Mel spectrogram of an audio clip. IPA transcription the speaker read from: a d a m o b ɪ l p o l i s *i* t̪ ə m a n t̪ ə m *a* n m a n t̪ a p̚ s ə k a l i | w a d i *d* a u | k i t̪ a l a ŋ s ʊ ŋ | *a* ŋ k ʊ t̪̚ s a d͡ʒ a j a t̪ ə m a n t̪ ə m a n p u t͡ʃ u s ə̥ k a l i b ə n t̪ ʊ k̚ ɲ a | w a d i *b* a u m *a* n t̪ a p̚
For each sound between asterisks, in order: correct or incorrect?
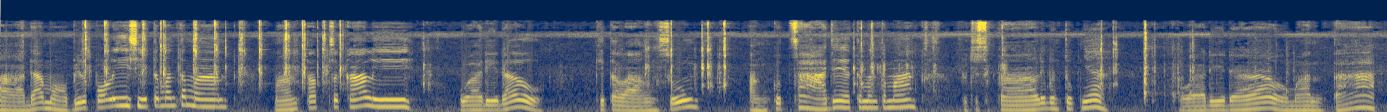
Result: correct, correct, correct, correct, incorrect, correct

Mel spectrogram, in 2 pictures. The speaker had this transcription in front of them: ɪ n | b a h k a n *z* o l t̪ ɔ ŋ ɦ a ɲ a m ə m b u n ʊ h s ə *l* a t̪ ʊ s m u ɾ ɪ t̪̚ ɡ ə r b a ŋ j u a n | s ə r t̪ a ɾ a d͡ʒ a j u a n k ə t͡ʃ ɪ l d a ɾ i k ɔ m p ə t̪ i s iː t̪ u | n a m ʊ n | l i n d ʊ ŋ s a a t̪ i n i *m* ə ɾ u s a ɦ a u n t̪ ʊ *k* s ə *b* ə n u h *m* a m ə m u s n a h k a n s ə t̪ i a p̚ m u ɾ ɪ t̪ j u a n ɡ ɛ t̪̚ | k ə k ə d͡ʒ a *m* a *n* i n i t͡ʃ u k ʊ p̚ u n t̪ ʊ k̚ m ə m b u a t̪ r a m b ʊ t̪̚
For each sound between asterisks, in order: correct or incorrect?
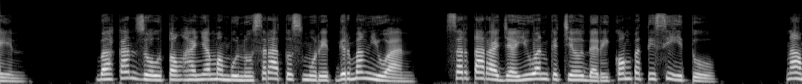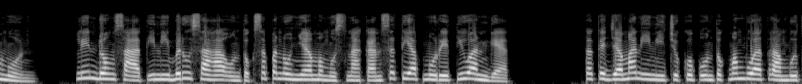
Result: correct, incorrect, incorrect, correct, incorrect, incorrect, correct, correct

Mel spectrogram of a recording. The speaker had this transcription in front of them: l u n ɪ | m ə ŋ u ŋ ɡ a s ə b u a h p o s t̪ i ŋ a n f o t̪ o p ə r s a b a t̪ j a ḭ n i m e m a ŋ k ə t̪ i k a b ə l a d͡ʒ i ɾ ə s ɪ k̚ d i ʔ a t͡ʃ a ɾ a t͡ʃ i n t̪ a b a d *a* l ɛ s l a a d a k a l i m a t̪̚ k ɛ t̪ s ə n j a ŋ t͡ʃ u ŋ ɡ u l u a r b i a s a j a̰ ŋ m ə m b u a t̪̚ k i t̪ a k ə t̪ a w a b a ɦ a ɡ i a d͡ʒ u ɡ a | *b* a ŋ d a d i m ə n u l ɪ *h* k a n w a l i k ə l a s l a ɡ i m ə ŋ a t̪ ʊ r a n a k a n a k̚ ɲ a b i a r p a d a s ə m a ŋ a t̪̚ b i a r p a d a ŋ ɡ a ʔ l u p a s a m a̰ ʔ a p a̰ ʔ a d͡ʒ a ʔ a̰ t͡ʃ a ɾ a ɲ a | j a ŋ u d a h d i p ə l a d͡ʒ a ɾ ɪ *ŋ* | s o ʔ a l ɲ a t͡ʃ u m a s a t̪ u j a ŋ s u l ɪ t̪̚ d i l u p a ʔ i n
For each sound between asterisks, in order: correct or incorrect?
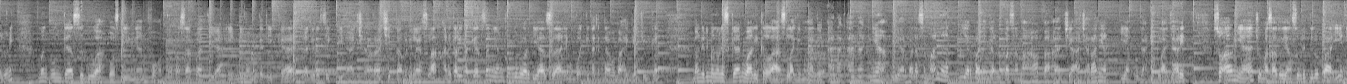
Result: incorrect, correct, incorrect, incorrect

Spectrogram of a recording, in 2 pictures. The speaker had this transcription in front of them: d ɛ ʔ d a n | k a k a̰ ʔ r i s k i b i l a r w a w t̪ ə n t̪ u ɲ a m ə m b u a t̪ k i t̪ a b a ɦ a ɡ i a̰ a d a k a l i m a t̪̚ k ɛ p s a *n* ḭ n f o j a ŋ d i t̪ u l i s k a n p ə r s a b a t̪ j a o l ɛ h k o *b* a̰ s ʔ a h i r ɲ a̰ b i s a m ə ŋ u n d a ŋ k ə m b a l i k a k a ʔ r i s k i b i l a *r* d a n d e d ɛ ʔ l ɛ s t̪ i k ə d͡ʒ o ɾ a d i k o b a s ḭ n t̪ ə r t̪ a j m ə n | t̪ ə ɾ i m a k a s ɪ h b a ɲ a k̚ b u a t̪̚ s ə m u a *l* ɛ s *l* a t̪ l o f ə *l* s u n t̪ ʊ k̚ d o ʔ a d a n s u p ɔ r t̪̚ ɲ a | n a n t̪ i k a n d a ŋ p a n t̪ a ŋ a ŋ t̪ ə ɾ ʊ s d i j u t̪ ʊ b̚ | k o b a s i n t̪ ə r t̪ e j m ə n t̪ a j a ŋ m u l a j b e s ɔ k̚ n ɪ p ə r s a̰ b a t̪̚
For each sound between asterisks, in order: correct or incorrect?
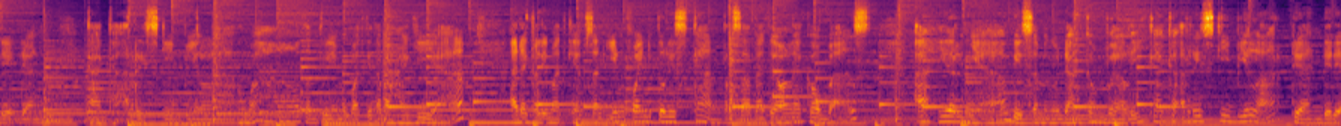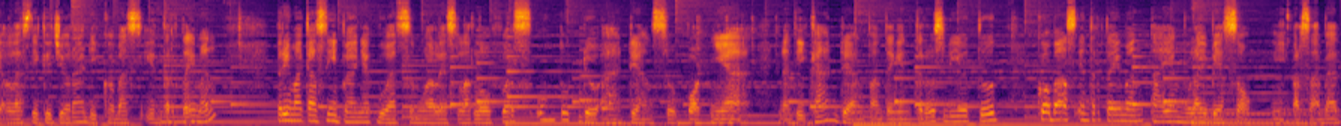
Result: correct, correct, correct, correct, correct, incorrect

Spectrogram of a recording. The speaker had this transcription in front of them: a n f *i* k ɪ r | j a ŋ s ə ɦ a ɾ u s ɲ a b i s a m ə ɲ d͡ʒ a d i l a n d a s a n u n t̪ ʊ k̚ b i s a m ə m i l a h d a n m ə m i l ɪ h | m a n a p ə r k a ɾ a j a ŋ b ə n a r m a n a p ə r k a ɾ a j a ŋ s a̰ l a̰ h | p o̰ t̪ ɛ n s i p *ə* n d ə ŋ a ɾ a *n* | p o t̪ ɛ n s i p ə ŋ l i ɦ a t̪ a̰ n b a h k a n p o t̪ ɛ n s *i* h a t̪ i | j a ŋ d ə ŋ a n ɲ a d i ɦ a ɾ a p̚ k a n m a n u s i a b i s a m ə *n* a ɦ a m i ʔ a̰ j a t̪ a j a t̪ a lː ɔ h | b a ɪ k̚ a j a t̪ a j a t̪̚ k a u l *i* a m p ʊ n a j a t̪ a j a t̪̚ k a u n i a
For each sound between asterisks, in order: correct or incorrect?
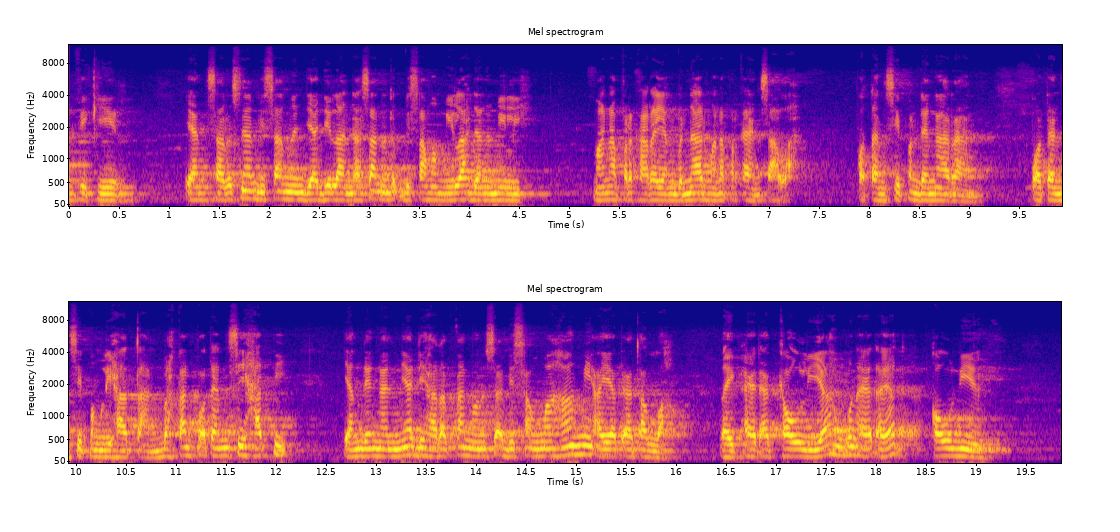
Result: correct, correct, correct, correct, incorrect, correct

